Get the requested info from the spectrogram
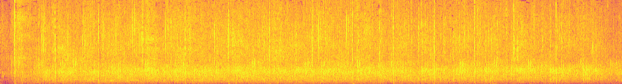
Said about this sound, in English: Please join me in giving you all a big round of applause.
